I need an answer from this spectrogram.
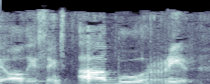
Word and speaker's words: aburrir: Aburrir. Say it for me. Aburrir. Roll your R's. Come on, you can do it.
